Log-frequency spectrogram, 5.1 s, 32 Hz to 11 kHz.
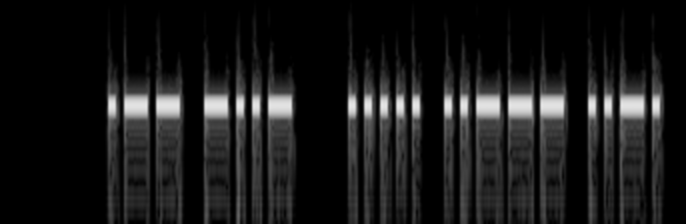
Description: Morse code, heard as a keyed tone, about 20 wpm, 700 Hz. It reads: WX 52F
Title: K1USN SST QSO Practice 20wpm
